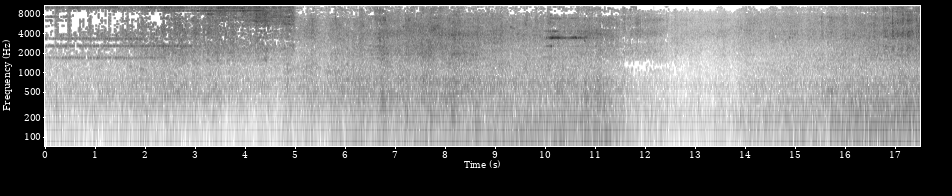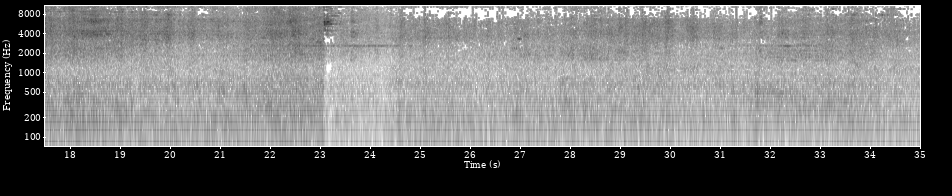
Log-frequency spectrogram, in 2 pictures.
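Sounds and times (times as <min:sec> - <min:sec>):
high wheel squeal: 0:00.0 - 0:05.1, 0:09.9 - 0:15.5, 0:22.9 - 0:35.0
train wheels rumbling on rail: 0:00.0 - 0:35.0.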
